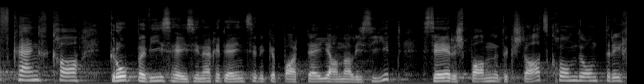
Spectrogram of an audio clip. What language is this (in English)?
Swiss German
